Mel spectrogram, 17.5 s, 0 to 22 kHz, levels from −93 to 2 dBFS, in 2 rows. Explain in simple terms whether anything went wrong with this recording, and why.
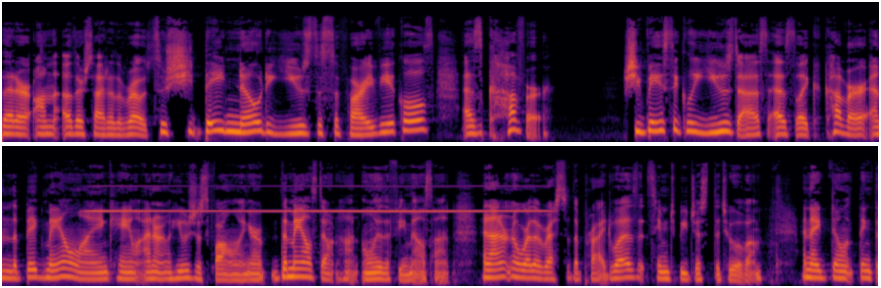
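A feedback whistle runs from 9.5 to 14.4 seconds, after "and the big male" until "of the pride was". It's a thin, steady 3.8 kHz tone. The likely cause is a loudspeaker leaking back into the microphone.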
